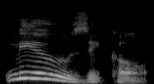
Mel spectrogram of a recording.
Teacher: Nhấn vào -1 Thầy ghi số 1 tương tự như vậy Musical từ có ba âm tiết Nhấn vào âm số 1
